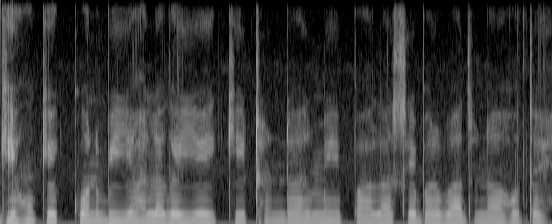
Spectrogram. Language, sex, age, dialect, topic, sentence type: Magahi, female, 18-24, Central/Standard, agriculture, question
